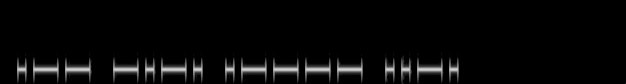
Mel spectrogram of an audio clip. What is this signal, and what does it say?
Morse code, heard as a keyed tone, about 15 wpm, 700 Hz. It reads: WC1F
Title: USA Callsign DE Callsign - 4 Characters - 15wpm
